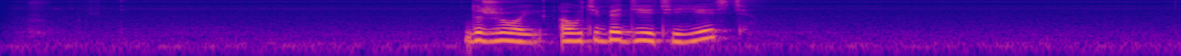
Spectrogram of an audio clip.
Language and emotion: Russian, neutral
